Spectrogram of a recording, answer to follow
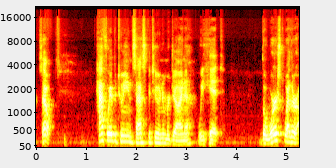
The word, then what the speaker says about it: Regina: all of Canada uh rhymes with vagina Regina Saskatchewan lety Lou if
